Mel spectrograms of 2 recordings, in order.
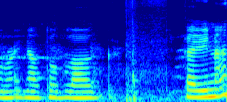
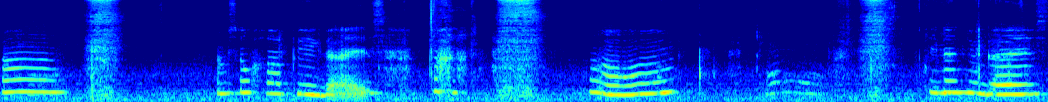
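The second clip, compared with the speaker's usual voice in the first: high, tearful voice; weepy, overwhelmed with love; crying with happiness; 5 semitones higher, 6 dB quieter, slower than usual. Real, not acted. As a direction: sob softly through the joy. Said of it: "I don't know why I'm crying".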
